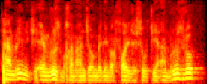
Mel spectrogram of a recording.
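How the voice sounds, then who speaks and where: A man's voice: low voice, mellow, husky, lo-fi sound. A man teaching a voice lesson in an audio file, explaining each step in a polite, formal way. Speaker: singing and voice coach.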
